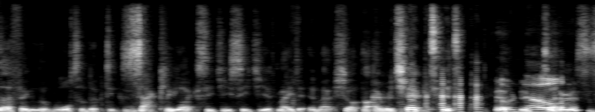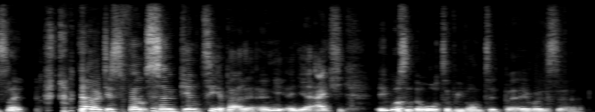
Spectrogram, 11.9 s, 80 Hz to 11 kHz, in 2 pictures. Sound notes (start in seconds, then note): 3.8 both laughing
